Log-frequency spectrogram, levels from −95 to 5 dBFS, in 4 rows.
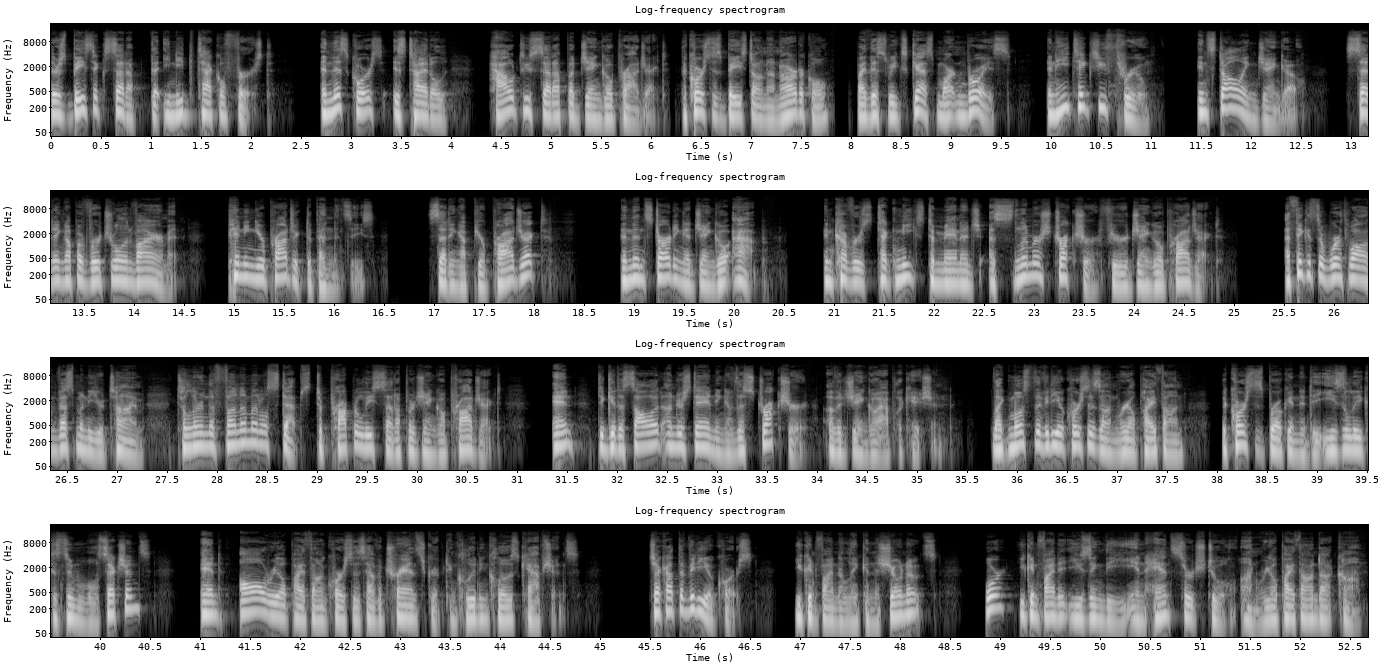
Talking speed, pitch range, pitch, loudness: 180 wpm, 115-155 Hz, 130 Hz, -20 LUFS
